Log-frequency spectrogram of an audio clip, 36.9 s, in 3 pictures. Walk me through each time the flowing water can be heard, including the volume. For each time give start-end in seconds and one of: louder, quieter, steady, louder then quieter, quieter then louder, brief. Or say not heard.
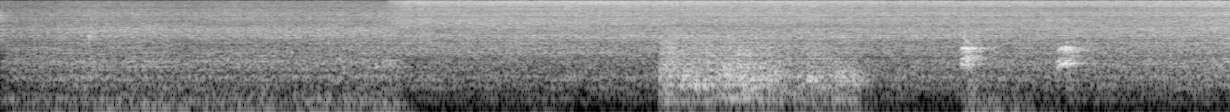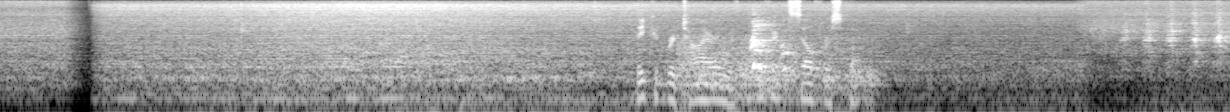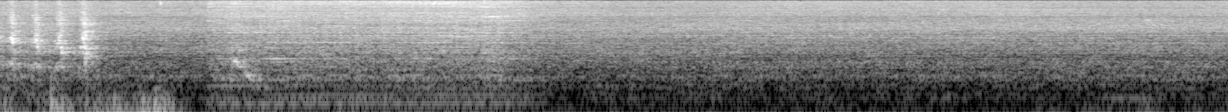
0.0-36.8 louder then quieter.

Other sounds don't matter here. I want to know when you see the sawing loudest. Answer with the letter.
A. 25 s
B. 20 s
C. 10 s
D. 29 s
A.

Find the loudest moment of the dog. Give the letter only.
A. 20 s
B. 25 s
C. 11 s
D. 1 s
A.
